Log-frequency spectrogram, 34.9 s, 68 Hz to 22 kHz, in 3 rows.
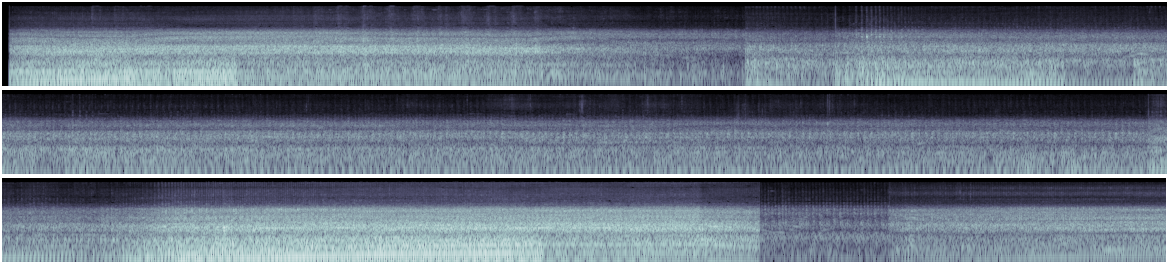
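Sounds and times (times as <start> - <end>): tractor diesel engines running: 0.0 - 34.9.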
